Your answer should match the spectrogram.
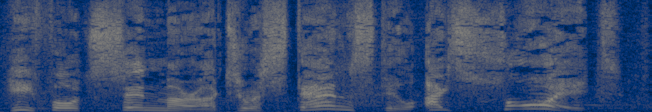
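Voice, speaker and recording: An actor playing an eager, concerned dwarf companion in a video game. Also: male voice, extremely high pitch, sing-song, a little slow, exaggerated voice. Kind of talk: dramatic video game acting. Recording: long reverb, loud background noise.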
